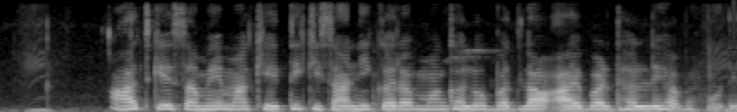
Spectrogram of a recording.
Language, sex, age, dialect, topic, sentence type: Chhattisgarhi, female, 18-24, Western/Budati/Khatahi, agriculture, statement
